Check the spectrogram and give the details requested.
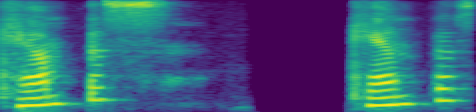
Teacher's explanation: So, the k is aspirated and the digraph is nasalized.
